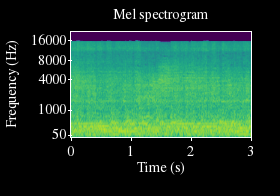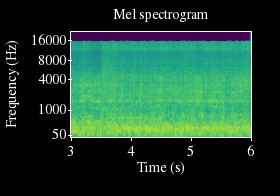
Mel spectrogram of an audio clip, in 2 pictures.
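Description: Live death metal band playing: distorted electric guitars, bass and a drum kit going loud and without a break.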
